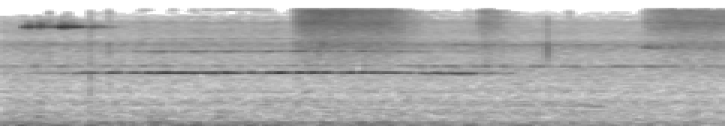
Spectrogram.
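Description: Hankyu electric commuter train heard from inside the carriage, a steady low running rumble as it rolls along the station platform. A high steady squeal comes in about half a second in and fades out after about three seconds as the train slows, with short hisses at about two seconds and again near the end.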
